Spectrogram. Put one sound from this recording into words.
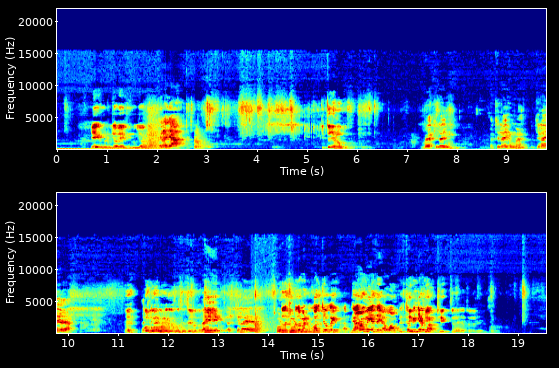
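Young men speak tensely at close range.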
